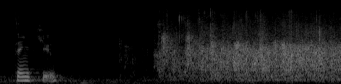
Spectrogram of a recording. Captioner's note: applause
